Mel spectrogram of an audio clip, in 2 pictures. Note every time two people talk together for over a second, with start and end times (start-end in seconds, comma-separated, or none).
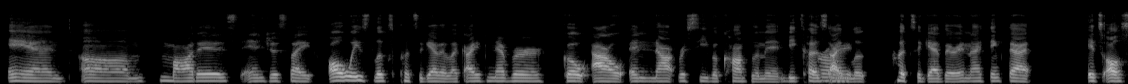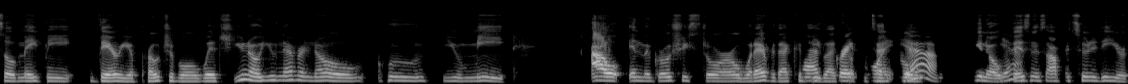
19.3-20.5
